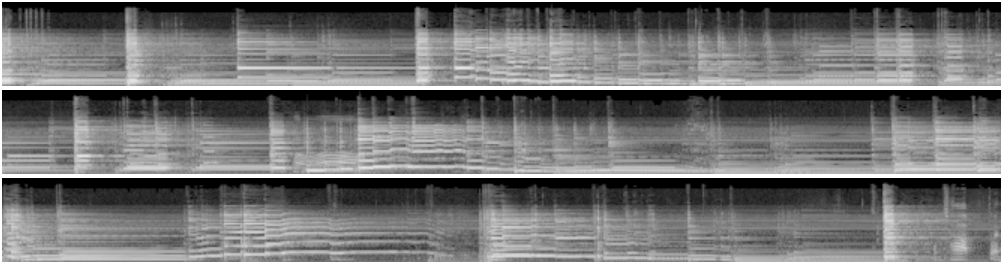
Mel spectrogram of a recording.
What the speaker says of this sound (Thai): ตัวนี้เป็นเสียง Morning Glory ของ JDS นะครับเขาจะจำลองพวกที่เป็น Blue Breaker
